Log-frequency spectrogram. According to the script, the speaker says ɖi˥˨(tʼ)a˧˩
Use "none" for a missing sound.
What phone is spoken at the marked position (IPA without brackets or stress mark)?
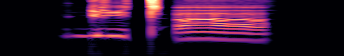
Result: tʼ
